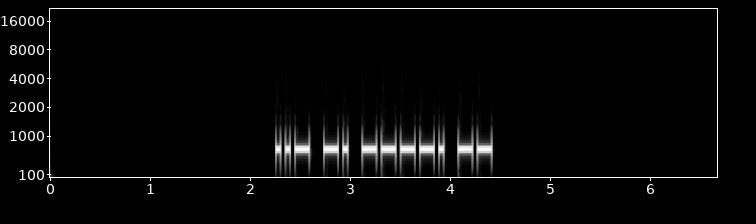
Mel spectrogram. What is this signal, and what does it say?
Morse code, heard as a keyed tone, about 25 wpm, 700 Hz. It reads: UN9M
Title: DXCC-100 Call Signs - 4 Characters - 25wpm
